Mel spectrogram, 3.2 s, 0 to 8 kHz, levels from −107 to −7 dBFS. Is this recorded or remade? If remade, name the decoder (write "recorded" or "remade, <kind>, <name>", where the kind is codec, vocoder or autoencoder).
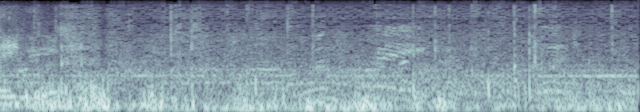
remade, vocoder, Vocos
